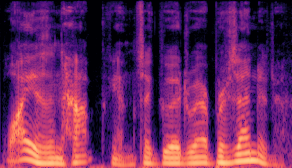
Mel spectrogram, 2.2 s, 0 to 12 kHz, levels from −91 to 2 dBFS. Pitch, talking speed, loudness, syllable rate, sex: 110 Hz, 165 wpm, -15 LUFS, 5.6 syllables/s, male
